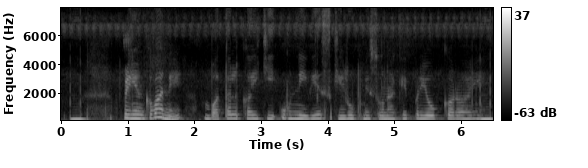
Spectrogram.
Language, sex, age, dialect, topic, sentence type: Magahi, female, 25-30, Western, banking, statement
